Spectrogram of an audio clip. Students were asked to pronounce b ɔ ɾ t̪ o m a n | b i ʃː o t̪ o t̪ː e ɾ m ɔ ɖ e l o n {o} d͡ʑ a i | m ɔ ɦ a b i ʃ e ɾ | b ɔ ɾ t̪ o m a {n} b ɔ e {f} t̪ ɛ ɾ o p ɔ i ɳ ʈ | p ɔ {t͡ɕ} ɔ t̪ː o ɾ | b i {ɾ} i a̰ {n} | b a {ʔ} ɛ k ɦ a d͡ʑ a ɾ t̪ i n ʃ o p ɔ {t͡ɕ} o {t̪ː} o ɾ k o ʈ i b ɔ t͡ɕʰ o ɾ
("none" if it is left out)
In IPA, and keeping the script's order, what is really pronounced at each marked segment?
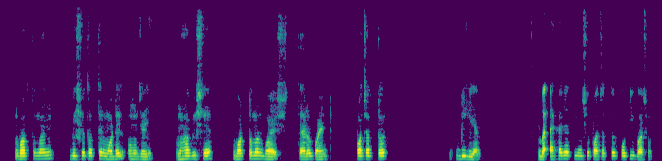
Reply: u, n, ʃ, t͡ɕ, l, n, ʔ, t͡ɕ, t̪ː

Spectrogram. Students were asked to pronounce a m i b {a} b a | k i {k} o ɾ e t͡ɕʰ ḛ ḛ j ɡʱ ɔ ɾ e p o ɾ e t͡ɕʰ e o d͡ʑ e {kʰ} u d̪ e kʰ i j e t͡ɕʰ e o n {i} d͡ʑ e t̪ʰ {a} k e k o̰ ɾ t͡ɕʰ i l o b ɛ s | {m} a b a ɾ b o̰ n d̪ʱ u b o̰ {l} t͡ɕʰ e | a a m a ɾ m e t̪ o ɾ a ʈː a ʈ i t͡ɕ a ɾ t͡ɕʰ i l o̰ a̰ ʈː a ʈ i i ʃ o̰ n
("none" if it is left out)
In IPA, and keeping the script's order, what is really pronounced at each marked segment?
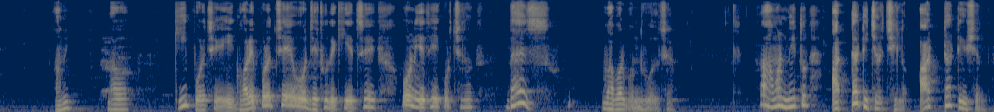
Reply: a, p, ʈʰ, i, e, b, l

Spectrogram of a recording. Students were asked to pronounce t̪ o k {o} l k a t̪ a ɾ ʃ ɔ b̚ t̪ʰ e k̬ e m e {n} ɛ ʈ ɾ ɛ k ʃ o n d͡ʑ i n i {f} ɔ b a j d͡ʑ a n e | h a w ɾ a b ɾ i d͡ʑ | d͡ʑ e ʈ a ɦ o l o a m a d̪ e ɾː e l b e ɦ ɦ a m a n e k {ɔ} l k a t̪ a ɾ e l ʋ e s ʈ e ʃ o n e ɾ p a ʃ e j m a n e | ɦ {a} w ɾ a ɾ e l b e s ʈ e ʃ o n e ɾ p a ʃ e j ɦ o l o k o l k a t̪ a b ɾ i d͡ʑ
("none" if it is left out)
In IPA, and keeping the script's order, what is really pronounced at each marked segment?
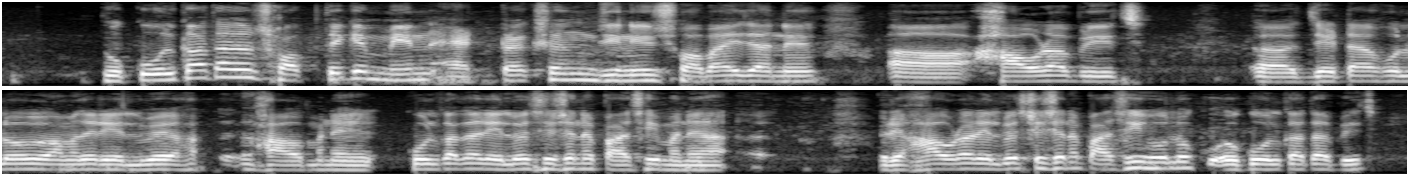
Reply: o, n, ʃ, o, a

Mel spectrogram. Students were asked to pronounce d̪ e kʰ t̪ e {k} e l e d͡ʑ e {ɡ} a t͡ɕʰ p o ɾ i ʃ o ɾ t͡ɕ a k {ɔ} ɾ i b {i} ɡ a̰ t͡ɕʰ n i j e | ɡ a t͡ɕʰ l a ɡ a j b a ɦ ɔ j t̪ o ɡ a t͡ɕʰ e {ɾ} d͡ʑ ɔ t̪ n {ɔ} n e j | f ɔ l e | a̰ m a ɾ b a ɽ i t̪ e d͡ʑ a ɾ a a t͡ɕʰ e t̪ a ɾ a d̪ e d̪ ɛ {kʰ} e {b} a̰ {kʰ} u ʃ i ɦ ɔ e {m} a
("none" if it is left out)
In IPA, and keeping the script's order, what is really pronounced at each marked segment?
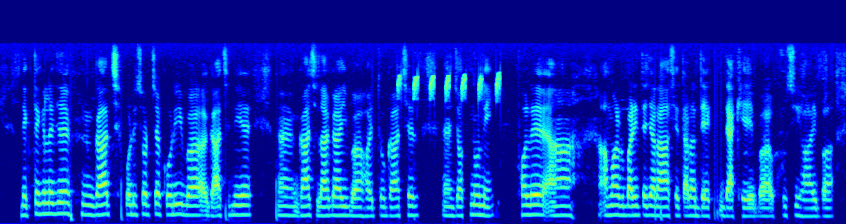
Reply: ɡ, ɡ, o, a, ɾ, o, kʰ, b, kʰ, b

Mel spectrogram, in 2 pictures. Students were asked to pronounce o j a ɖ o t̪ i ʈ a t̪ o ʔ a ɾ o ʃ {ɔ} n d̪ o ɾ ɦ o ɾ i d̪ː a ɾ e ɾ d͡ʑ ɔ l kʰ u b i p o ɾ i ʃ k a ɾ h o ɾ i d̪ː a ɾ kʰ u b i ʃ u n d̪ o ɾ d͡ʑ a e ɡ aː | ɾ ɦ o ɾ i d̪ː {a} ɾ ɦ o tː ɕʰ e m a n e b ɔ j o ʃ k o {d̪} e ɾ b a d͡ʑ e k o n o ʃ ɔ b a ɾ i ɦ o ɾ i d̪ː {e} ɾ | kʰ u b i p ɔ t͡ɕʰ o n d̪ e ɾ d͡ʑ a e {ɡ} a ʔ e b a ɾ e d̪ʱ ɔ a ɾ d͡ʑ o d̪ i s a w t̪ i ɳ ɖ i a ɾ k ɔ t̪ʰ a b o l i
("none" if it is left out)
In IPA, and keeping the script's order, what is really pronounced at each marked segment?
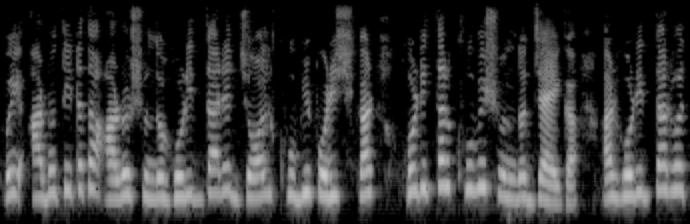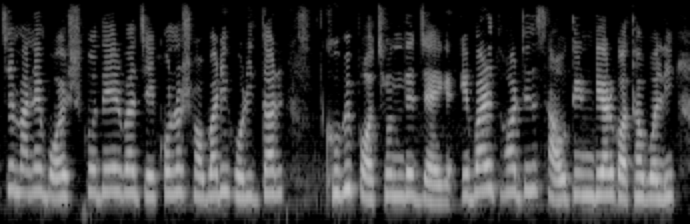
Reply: u, a, d̪, a, ɡ

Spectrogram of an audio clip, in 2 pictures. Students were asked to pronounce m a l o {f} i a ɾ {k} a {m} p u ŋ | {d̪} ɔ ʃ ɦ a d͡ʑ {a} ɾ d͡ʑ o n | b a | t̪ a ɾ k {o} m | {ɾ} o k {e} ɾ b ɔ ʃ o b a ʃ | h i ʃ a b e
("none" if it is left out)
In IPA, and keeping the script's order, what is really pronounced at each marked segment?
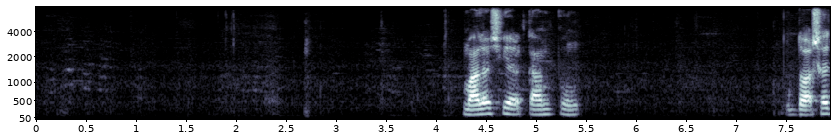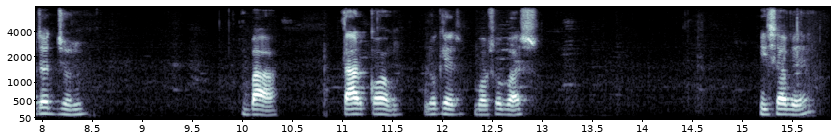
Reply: ʃ, k, m, d̪, a, ɔ, l, e

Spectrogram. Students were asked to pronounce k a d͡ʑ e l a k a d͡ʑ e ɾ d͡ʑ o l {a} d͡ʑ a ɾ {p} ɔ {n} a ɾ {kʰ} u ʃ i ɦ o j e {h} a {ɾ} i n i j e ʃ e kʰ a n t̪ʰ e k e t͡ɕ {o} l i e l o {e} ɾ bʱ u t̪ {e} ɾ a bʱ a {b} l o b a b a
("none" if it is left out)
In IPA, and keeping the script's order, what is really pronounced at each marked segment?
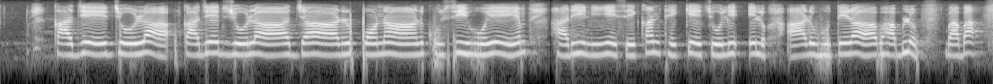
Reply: a, p, n, kʰ, h, ɾ, o, a, e, b

